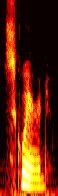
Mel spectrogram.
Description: squared: Wikimedia Commons US English Pronunciations
En-us-squared.WAV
